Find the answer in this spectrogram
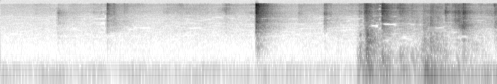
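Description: Small clicks and taps from handling a roll of glue dots and a paper die-cut piece on a wooden tabletop: one sharp tick a little past a second in, then a short cluster of taps near the end, over a faint low hum.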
